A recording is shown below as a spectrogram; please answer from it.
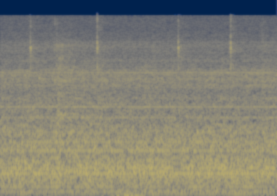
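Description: Steady hiss of a pink-noise test signal playing through a loudspeaker as the measurement signal for a live Smaart transfer-function measurement.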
